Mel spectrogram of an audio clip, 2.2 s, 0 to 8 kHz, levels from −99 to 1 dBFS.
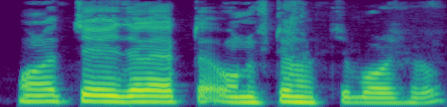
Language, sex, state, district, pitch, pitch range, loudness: Bengali, male, West Bengal, Jalpaiguri, 155 Hz, 145-165 Hz, -14 LUFS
